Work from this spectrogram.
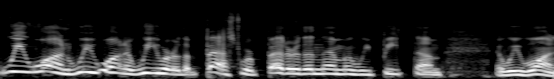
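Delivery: mock thrilled, excited gushing outburst, pitched very high. Retelling a player's post-game interview after a win: imitating an excited athlete. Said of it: "he was so excited".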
